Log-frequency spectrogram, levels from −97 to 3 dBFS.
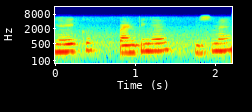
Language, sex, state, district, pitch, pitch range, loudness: Hindi, female, Chhattisgarh, Bilaspur, 255 Hz, 230-265 Hz, -16 LUFS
